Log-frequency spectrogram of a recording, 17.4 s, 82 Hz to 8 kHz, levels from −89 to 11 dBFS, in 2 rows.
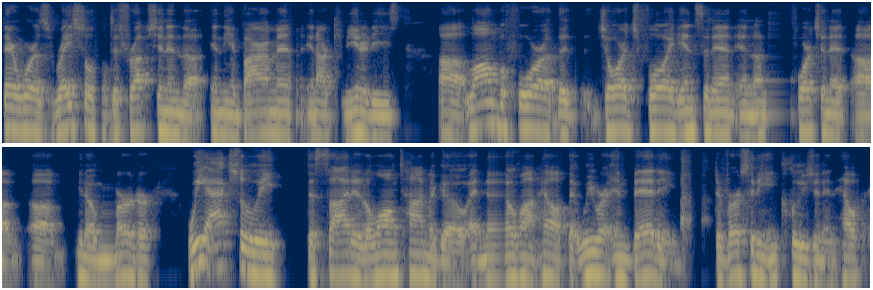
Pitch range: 120-155 Hz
